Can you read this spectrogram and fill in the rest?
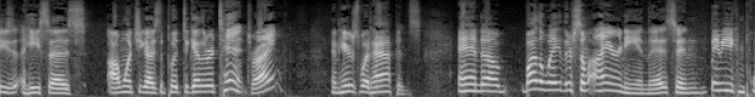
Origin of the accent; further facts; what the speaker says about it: Brooklyn, New York, United States; How come guys from Brooklyn's always have to? I'm from Brooklyn. I'm kind of out there.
